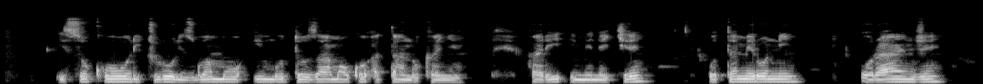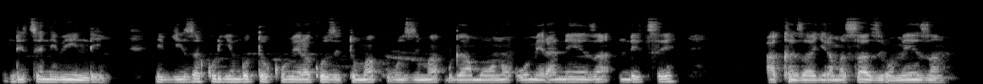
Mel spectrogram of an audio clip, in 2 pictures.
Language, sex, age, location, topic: Kinyarwanda, female, 25-35, Kigali, agriculture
